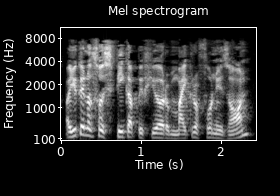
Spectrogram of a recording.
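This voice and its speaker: A man opening an online course from his home office, giving instructions briskly and calling on participants one by one. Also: medium pitch, expressive, husky, dull audio. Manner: brisk, instructive, takes roll call. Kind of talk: live online class introduction. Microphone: video call.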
